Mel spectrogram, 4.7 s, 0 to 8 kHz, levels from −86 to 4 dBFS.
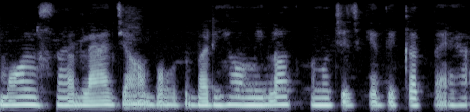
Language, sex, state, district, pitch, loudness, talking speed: Maithili, female, Bihar, Saharsa, 195 Hz, -19 LUFS, 165 wpm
